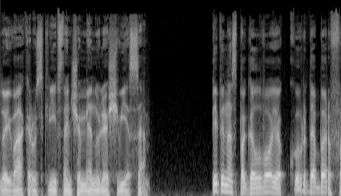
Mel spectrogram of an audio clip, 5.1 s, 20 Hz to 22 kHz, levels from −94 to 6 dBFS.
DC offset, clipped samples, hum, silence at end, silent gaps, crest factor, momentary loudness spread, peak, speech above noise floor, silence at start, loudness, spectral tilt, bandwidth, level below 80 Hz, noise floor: under 0.1%; under 0.1%; none; 0 s; none; 16 dB; 6 LU; 0 dBFS; 46 dB; 0 s; -17 LUFS; -5.5 dB/octave; 17.5 kHz; -30 dBFS; -62 dBFS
